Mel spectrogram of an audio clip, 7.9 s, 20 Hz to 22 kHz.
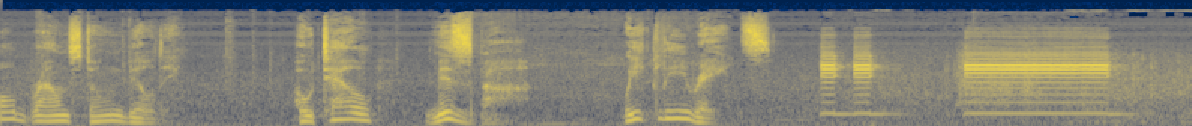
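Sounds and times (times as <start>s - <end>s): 
speech: 0.0s - 1.2s, 2.0s - 3.5s, 4.2s - 5.8s
faint traffic hum: 0.0s - 7.9s
car and truck horns honking: 5.4s - 7.9s.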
